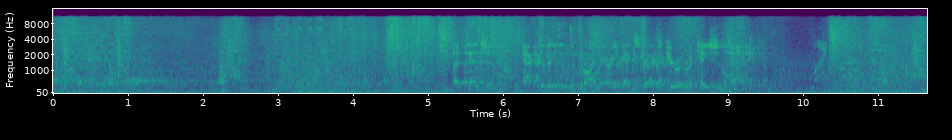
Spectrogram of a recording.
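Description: Video game fighters clash with thuds and blows.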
